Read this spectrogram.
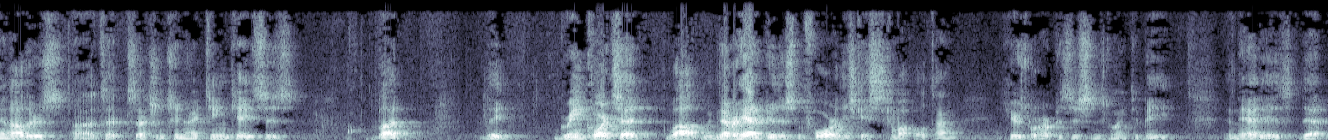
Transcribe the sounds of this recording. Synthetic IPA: ɨ̃nʌðə˞z̥tʰsɛkʃɨ̃n̩tʰʉnãɪ̃ntʰĩnkʰeɪsɪz | bʌt̪̚ | ðɨ | ɡɹĩnkʰɔɹtsɛd̚wɛlˠwivnɛvə˞ɨd̚tʰɨdɨðɪsb̥əfɔɹðiz̥kʰeɪsɨ̥z̥kʰʌ̃mʌpɔlˠðətʰãɪ̃m | hɪɹzwʌ̰ɾaʊə˞pʰɨzɪʃɨ̃nɨzɡo̰ʊɪ̃ŋtʰɨbi | ɨ̃nðɨɾɪzðɨt̚

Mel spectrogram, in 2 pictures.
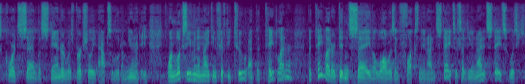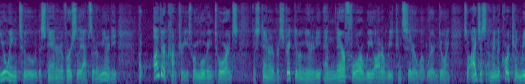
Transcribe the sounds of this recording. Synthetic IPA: skʰɔɹtsɛd̪̚ðɨstæ̃ndə˞d̚wʌzvɜ˞t͡ʃul̩ˠiʔæ̰b̥səluɾɨmjʉnɨɾḭfwʌ̃nlʊksivɨ̃nɨ̃nãɪ̃ntĩnfɪftitʰuʔɨ̰t̪̚ðɨtʰeɪtˡlɛɾə˞ | ðɨtʰeɪtˡlɛɾə˞dɪdⁿn̩tseɪðəlɔwʌzɨ̃nflɪk̚sn̩ðɨjʉñaɪɾɨd̥steɪtsɨtsɛd̪̚ðɨjʉnaɪɾɨd̥steɪtswʌz̥hjuɪ̃ŋtʰəðɨstæ̃ndə˞ɾʌvɜ˞t͡ʃul̩ˠiæb̥sl̩ˠuɾɨmjʉñɨɾi | b̥ʌɾ | ʌðə˞kʰʌ̃nt͡ʃɹ̥izwə˞muvɪ̃ŋtʰɔɹdz̥ | ɨstæ̃ndə˞ɾʌvɹɨstɹ̥ɪk̚tɨvɨmjʉnɨɾiʔɨ̃nðɛɹfɔɹwiɔɾəɹikʰɨ̃nsɪɾə˞wʌ̰ʔwɪɹduɪ̃ŋ | soʊʔa̰ɪd͡ʒʌstaɪmĩnðɨkʰɔɹt̚kʰɨ̃nɹi

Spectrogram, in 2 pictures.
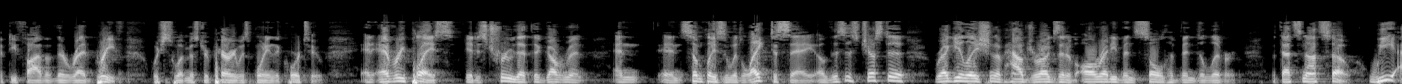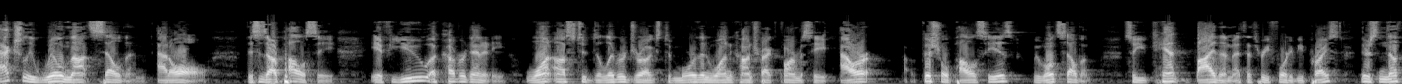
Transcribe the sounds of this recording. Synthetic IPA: ɪftifaɪvʌvðə˞ɹɛd̚bɹifwɨt͡ʃɨzwʌt̚mɪstə˞pʰɛɹiwʌz̥pʰɔ̃ɪ̃ɾɪ̃ŋðɨkʰɔɹtʰʉ̰ʔɨ̃nɛvɹipʰl̥eɪsɨɾɨz̥tʰɹ̥ʉðɨt̪̚ðɨɡʌvə˞mɨ̃nt | ʔɨ̃nɪ̃nsʌ̃mpʰl̥eɪsɨzwɨdˡlaɪk̚tʰɨseɪʔo̰ʊðɪsɨzd͡ʒʌstɨ | ɹɛɡjɨleɪʃɨ̃nʌv̥ɦaʊdɹʌɡzðɨt̚hɨvl̩ˠɹɛɾibɨ̃nsoʊlˠd̚ɨvbɨ̃ndəlɪvə̰˞d̚ | b̥ʌt̪̚ðætsnətsoʊwiʔæk̚t͡ʃʉl̩ˠiwɪlˠnətsɛlˠðə̰̃məɾɔ̰lˠ | ðɪsɨzaʊə˞pʰɑlˠəsi | ʔɪfjɨəkʰʌvə˞ɾɛ̃ɾ̃ɨɾḭ | wɑ̃nʔʌstʰɨdəlɪvə˞dɹʌɡz̥tʰɨmɔɹðɨ̃nwʌ̃nkʰɑ̃ntʰɹ̥æk̚tfɑɹmɨsiʔaʊə˞ | əfɪʃl̩ˠpʰɑlˠəsiɪzwiwõʊ̃ntsɛlˠðə̰̃m | soʊjɨkʰæ̃nb̥aɪðɨ̃mɨ̰t̪̚ðɨθɹifɔɹɾibipʰɹ̥aɪsðə˞znʌ

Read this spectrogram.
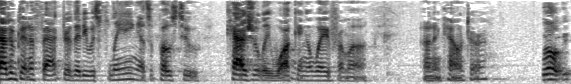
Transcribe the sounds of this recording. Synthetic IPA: ɨt̚hɨvbɨ̃nɨfæk̚tə˞ðɨt̚hiwʌz̥fliɪ̃ŋɨzəpʰoʊz̥tʰɨ | kʰæʒul̩ˠiwɔkɪ̃ŋəweɪfɹʌ̃mə̰ | ʔɨ̃nɨ̰̃nkʰãʊ̃ntʰə˞ | wɛlˠ

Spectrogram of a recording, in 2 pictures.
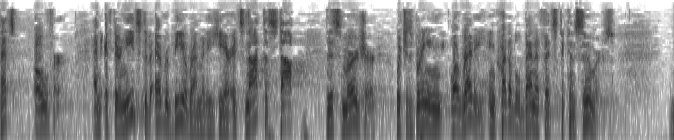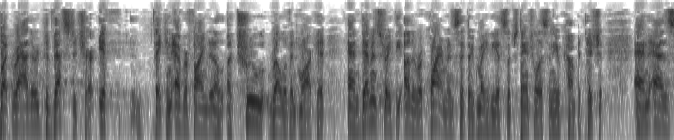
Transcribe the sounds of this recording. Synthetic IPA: ðæts | ʔoʊvə̰˞ | ʔɨ̃nɨfðə˞nidz̥tʰɨʔɛvə˞biɨɹɛmɨɾihiɹɨtsnətʰɨstɑp̚ | ðɪsmɜ˞d͡ʒə˞ | wɨt͡ʃɨzbɹɪ̃ŋɪ̃ŋl̩ˠɹɛɾiɨ̃nkʰɹ̥ɛɾəbl̩ˠbɛnɨfɨtstʰɨkʰɨ̃nsʉ̃mə̰˞z̥ | bʌt̚ɹæðə˞dɨvɛstɨt͡ʃə̰˞ʔɪfðeɪkʰɨ̃nɛvə˞fãɪ̃ndətʰɹ̥uɹɛlˠəvɨ̃nmɑɹkɨɾ | ɨ̃ndɛmɨ̃nstɹ̥eɪt̪̚ðiʔʌðə˞ɹɨkʰw̥aɪɹmɨ̃ntsðɨt̪̚ðə˞meɪbiɨsɨb̥stæ̃nʃl̩ˠɛsɨniʌv̥kʰɑ̃mpɨtʰɪʃɨ̃n | ʔɨ̃nɨz̥

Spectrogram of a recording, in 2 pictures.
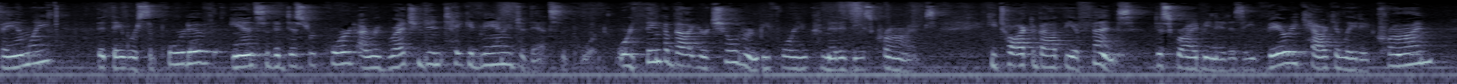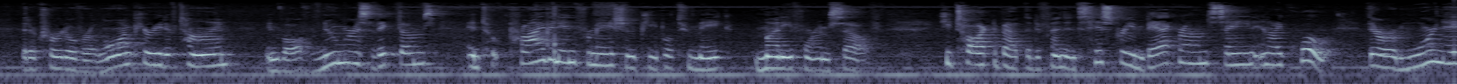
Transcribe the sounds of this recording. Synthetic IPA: fæ̃mli | ðɨt̪̚ðeɪwə˞səpʰɔɹɾɪvæ̃nsə˞ðɨdɪstɹ̥ək̚kʰɔɹɾaɪɹɨɡɹɛt͡ʃɨdɪdⁿn̩tʰeɪkɨdvæ̃ɾ̃ɨd͡ʒʌvðɨ̰tsəpʰɔ̰ɹɾʔə˞θɪ̃ŋkɨbaʊt͡ʃə˞t͡ʃʰɪlˠdɹɨ̃nbɨfɔɹjɨkʰəmɪɾɨd̪̚ðiz̥kʰɹ̥ãɪ̃mz̥ | itʰɔk̚tɨbaʊt̪̚ðiɨfɛ̃ns | d̥ɨskɹaɪbɪ̃ŋɨɾɨzɨvɛɹikʰælˠkjɨleɪɾɨd̚kʰɹ̥ãɪ̃m | ðɨɾɨkʰɜ˞ɾoʊvə˞əlɔ̃ŋpʰɪɹiɨɾʌv̥tʰãɪ̃mɨ̃ɱvɑlˠvdⁿnʉmə˞ɨsvɪk̚tə̃mz | ɨ̃ntʰʊk̚pʰɹ̥aɪvɨɾɪ̃ɱfə˞meɪʃɨ̃nʌv̥pʰipl̩ˠtʰɨmeɪkmʌɾ̃ifə˞hɨ̃msɛlˠf | hitʰɔk̚tɨbaʊt̪̚ðɨdɨfɛ̃ndɨ̃nshɪstɹ̥iɨ̃nbæk̚ɡ̥ɹãʊ̃ndseɪɪ̃ŋɨ̃naɪkʰw̥oʊt̪̚ | ðə˞ːmɔɹne

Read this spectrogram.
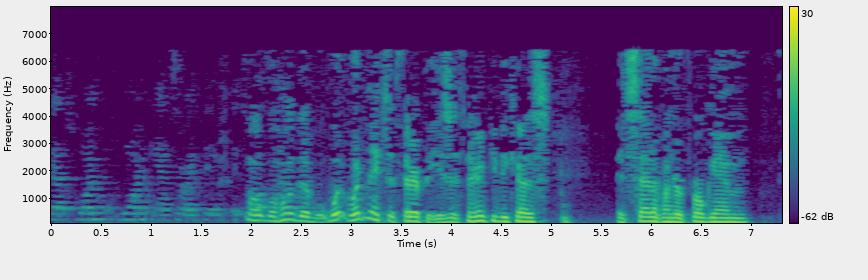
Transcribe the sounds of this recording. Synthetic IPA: wɛlˠwɛɦoʊlˠd̪əwʌt̚wʌt̚meɪksɨθɛɹɨpiɨzɨθɛɹɨpibɨkʰʌz | ɨtsɛɾʌpʌ̃ndə˞əpʰɹ̥oʊɡɹæ̃m

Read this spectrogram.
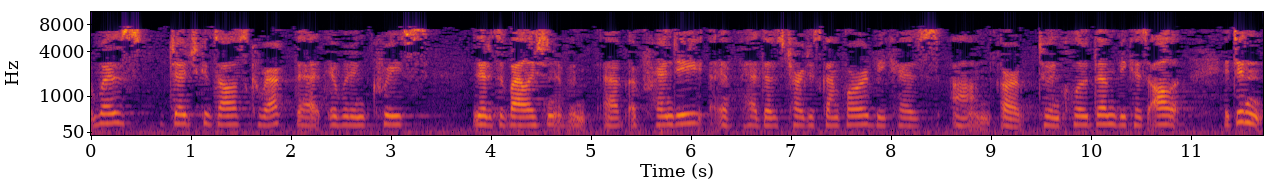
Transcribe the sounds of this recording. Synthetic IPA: wʌz | d͡ʒʌ̥d͡ʒ̥kɨ̃nsɑlˠskʰə˞ɛk̚t̪̚ðɨɾɪt̚wɨɾɨ̃nkʰɹ̥is | ðɨɾɨtsɨvaɪəleɪʃɨ̃nʌvʌvɨ̰pʰɹ̥ɛ̃ndiɪfɨd̪̚ðoʊz̥t͡ʃʰɑɹd͡ʒɨz̥kʌ̃ɱfɔɹwə˞d̚bɨkʰʌz̥ | ʔə˞ɾʰɨɨ̃nkʰl̥ud̪̚ðɨ̃mbɨkʰʌzɔ̰lˠ | ɨt̚d̥ɪdⁿn̩

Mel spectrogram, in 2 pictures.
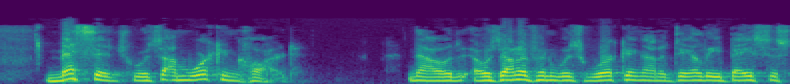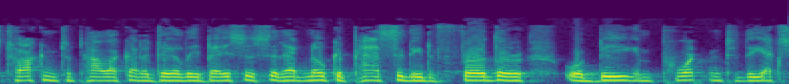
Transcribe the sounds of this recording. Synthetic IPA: mɛsɪd͡ʒwʌzãɪmwɜ˞kɪ̃ŋhɑ̰ɹd̥ | naʊoʊzænɨvɨ̃nwʌzwɜ˞kɪ̃ŋə̃nɨdeɪlˠibeɪsɨstʰɔkɪ̃ŋtʰɨpʰælˠəknɨdeɪlˠibeɪsɨsɨt̚hɨdⁿnoʊkɨpʰæsɨɾiɾɨfɜ˞ðə˞ə˞biɨ̃mpʰɔɹʔn̩tʰɨðiɛks

